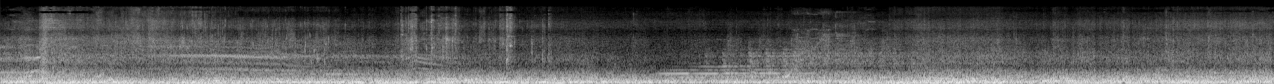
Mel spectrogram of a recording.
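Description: Heavy boots tread on a metal floor.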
